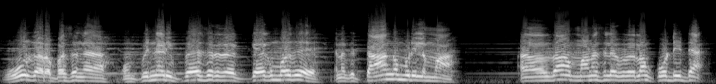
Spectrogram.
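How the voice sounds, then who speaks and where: A man's voice: sits high, normal speed, creaky, fairly bright tone. A man acting as a husband and elder brother in an older film, talking earnestly and pleading, recorded on a dull soundtrack with music under it. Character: village man, drunkenly worried brother.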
